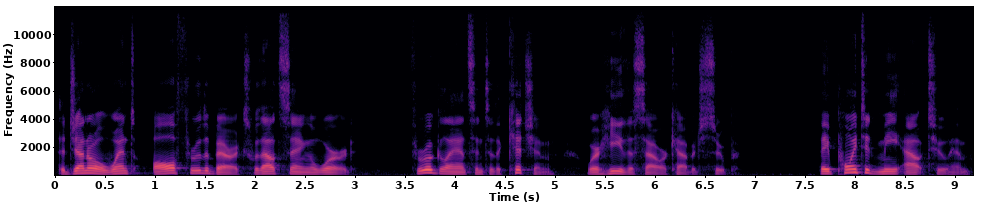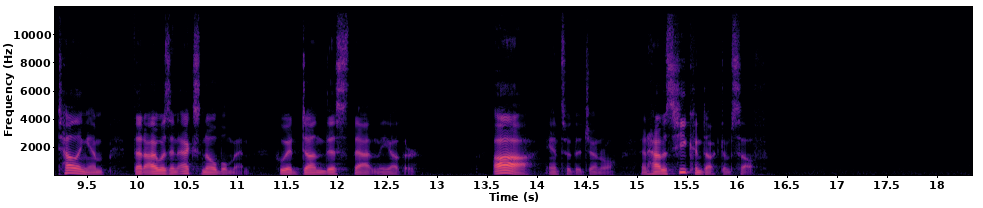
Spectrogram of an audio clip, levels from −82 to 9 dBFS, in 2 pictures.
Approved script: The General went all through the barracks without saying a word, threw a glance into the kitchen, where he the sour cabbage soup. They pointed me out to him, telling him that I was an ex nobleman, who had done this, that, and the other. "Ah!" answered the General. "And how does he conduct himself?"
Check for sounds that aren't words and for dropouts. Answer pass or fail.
pass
